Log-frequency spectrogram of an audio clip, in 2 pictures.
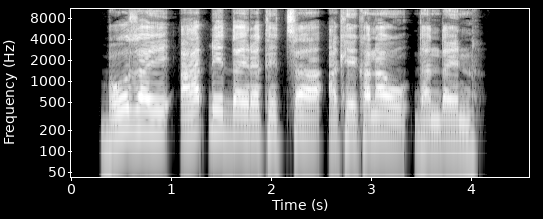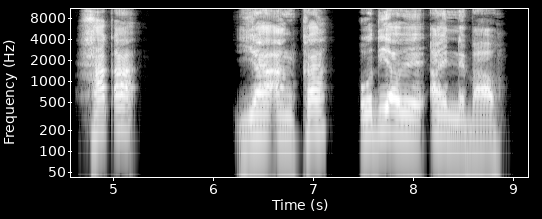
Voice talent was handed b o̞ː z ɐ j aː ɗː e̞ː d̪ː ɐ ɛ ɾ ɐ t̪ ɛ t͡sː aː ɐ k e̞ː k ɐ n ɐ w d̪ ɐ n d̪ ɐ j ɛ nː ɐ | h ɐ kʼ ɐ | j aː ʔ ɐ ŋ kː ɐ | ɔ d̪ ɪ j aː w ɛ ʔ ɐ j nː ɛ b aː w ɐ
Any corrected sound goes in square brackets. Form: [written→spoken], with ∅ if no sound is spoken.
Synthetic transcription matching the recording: b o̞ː z ɐ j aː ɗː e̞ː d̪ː ɐ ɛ ɾ ɐ t̪ ɛ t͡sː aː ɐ k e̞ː k ɐ n ɐ w d̪ ɐ n d̪ ɐ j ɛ nː ɐ | h ɐ kʼ ɐ | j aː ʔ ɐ ŋ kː ɐ | ɔ d̪ ɪ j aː w ɛ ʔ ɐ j nː ɛ b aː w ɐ

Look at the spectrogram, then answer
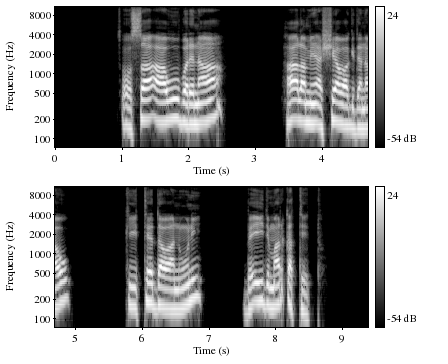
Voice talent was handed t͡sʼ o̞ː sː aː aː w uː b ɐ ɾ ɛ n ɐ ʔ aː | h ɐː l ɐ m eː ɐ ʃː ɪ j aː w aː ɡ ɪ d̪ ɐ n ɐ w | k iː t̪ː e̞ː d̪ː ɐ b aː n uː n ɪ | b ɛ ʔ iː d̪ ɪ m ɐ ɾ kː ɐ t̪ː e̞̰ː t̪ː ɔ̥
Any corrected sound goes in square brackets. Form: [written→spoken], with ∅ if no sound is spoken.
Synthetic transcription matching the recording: t͡sʼ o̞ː sː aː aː w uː b ɐ ɾ ɛ n ɐ ʔ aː | h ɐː l ɐ m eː ɐ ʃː ɪ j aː w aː ɡ ɪ d̪ ɐ n ɐ w | k iː t̪ː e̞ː d̪ː ɐ [b→w] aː n uː n ɪ | b ɛ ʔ iː d̪ ɪ m ɐ ɾ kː ɐ t̪ː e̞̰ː t̪ː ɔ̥

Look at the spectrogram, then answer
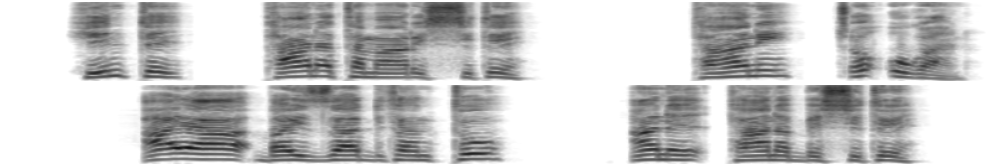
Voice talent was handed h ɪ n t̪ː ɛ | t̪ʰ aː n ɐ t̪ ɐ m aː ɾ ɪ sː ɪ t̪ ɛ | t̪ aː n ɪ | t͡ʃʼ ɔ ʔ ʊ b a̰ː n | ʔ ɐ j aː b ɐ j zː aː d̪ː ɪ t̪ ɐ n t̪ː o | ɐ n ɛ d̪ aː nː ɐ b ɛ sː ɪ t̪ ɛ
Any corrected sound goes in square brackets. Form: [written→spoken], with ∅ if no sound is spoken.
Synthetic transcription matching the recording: h ɪ n t̪ː ɛ | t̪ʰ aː n ɐ t̪ ɐ m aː ɾ ɪ sː ɪ t̪ ɛ | t̪ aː n ɪ | t͡ʃʼ ɔ ʔ ʊ [b→ɡ] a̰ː n | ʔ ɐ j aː b ɐ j zː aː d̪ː ɪ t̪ ɐ n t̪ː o | ɐ n ɛ [d̪→t̪] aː [nː→n] ɐ b ɛ sː ɪ t̪ ɛ

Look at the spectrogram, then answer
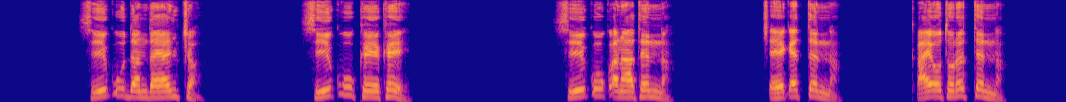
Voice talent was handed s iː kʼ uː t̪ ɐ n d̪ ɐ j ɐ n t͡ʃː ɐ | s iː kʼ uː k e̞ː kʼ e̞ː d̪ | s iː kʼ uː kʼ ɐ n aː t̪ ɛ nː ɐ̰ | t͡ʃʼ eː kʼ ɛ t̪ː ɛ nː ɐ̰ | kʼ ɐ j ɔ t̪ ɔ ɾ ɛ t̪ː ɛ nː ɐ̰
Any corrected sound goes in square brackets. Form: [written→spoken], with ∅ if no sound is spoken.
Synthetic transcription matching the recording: s iː kʼ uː [t̪→d̪] ɐ n d̪ ɐ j ɐ n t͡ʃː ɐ | s iː kʼ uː k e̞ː [kʼ→k] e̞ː [d̪→∅] | s iː kʼ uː kʼ ɐ n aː t̪ ɛ nː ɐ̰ | t͡ʃʼ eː kʼ ɛ t̪ː ɛ nː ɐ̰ | kʼ ɐ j ɔ t̪ ɔ ɾ ɛ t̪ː ɛ nː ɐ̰

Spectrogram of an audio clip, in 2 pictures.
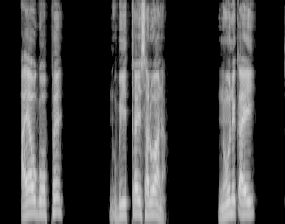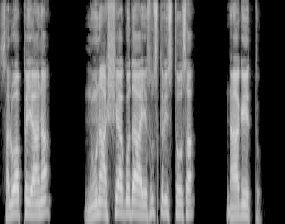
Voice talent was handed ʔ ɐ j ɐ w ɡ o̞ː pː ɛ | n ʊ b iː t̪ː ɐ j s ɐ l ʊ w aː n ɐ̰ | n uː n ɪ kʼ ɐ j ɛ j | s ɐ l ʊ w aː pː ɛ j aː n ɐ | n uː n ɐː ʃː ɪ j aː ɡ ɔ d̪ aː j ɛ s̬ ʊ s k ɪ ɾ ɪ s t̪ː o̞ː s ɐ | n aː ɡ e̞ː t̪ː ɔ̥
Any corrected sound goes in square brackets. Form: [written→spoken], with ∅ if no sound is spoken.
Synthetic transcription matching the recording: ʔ ɐ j ɐ w ɡ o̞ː pː ɛ | n ʊ b iː t̪ː ɐ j s ɐ l ʊ w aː n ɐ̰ | n uː n ɪ kʼ ɐ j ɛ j | s ɐ l ʊ w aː pː ɛ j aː n ɐ | n uː n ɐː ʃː ɪ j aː ɡ ɔ d̪ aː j ɛ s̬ ʊ s k ɪ ɾ ɪ s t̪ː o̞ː s ɐ | n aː ɡ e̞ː t̪ː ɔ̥

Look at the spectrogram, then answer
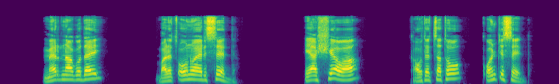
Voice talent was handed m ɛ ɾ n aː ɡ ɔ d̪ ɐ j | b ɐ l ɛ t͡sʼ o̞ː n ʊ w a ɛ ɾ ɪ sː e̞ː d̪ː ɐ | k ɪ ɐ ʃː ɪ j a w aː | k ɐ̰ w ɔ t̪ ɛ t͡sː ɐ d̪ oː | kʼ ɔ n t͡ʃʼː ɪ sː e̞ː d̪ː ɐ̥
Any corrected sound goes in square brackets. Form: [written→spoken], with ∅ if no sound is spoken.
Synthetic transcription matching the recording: m ɛ ɾ n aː ɡ ɔ d̪ ɐ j | b ɐ [l→ɾ] ɛ t͡sʼ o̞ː n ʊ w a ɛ ɾ ɪ sː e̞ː d̪ː ɐ | [k→ʔ] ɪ ɐ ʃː ɪ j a w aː | k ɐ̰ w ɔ t̪ ɛ t͡sː ɐ [d̪→t̪] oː | kʼ ɔ n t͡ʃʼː ɪ sː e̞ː d̪ː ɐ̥

